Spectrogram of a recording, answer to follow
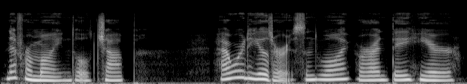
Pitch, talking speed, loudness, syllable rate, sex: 215 Hz, 165 wpm, -15 LUFS, 5.1 syllables/s, female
